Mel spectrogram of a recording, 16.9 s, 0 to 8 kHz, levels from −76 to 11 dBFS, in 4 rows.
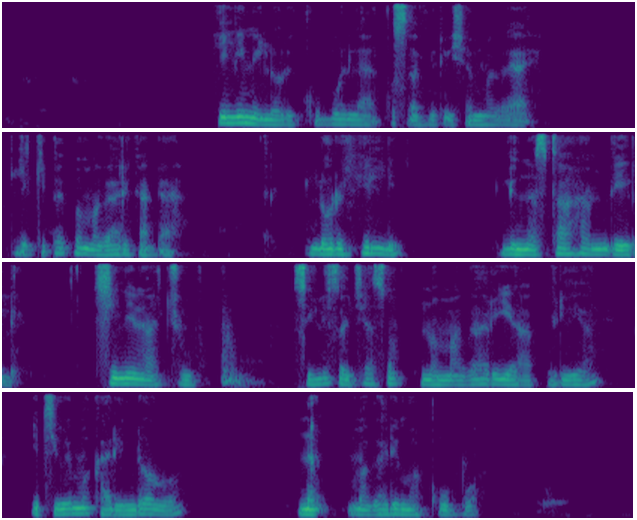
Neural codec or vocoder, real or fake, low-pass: codec, 24 kHz, 3 kbps, HILCodec; fake; 7.2 kHz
